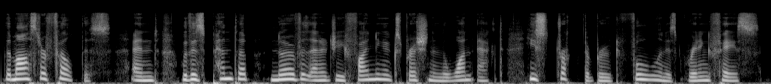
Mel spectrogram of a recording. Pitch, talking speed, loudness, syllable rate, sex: 200 Hz, 200 wpm, -19 LUFS, 5.4 syllables/s, female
